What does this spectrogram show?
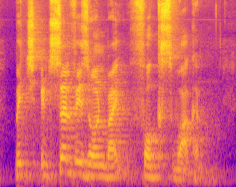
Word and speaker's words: Volkswagen: Okay, Audi, which itself is owned by Volkswagen. The V is pronounced with an F.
